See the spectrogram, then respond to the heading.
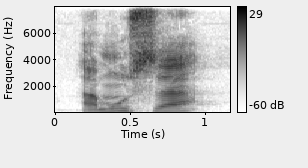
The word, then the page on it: amocar: amoussa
